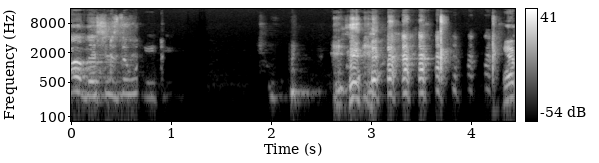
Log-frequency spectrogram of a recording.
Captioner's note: laughter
